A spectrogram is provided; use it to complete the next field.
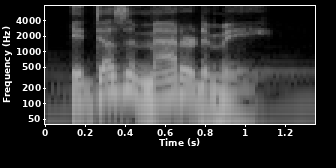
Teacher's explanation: Beats on matter and me. And there's a flap in the middle of matter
